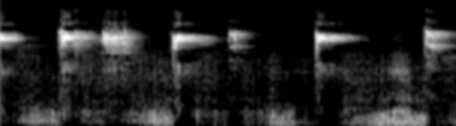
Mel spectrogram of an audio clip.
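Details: Agitated male little spiderhunter gives bright, high-pitched chit calls at uneven intervals, sometimes paired, over a faint low mumbling background.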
